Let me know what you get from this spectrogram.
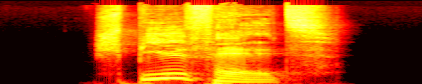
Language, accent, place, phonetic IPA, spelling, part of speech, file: German, Germany, Berlin, [ˈʃpiːlˌfɛlt͡s], Spielfelds, noun, De-Spielfelds.ogg
- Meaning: genitive singular of Spielfeld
